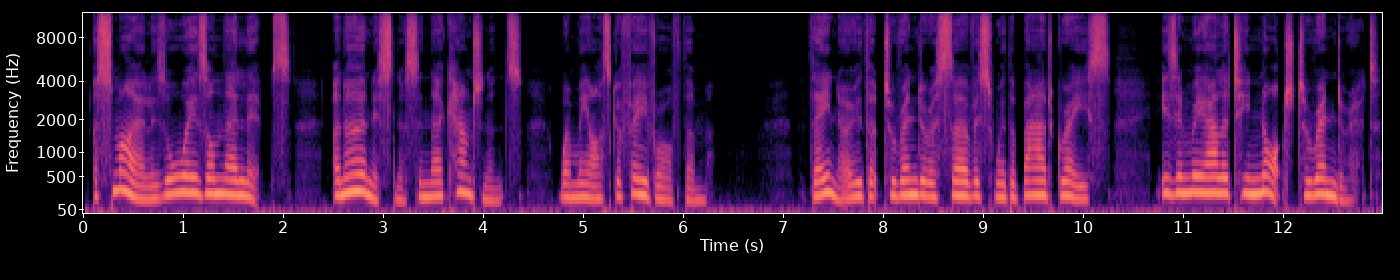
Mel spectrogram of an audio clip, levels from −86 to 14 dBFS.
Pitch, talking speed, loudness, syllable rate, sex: 210 Hz, 170 wpm, -17 LUFS, 4.9 syllables/s, female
